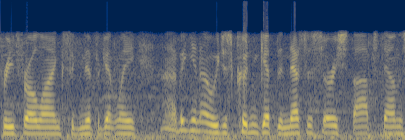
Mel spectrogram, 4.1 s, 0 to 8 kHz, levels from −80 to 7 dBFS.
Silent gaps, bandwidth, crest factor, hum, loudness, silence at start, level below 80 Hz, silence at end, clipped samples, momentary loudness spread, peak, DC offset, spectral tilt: none; 7.6 kHz; 12 dB; none; -13 LUFS; 0 s; -28 dBFS; 0 s; 0.1%; 6 LU; 0 dBFS; under 0.1%; -8.5 dB/octave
